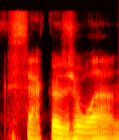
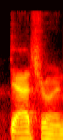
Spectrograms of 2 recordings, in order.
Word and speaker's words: Saskatchewan: I think she's from like Sakan or however you pronounce it. Saskatchewan.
